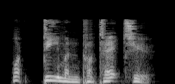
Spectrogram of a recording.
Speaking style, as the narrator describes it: he snapped

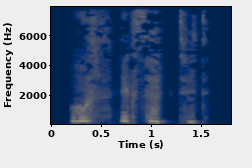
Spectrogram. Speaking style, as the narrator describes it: Isolt breathed

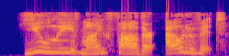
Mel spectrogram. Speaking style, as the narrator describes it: Meg shouted

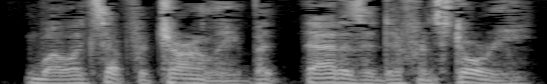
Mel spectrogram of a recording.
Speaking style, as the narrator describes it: he muttered

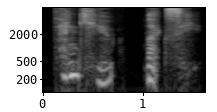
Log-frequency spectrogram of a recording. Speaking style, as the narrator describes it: she whispers

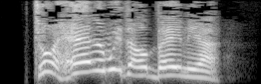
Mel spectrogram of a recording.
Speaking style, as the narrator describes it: he shouted

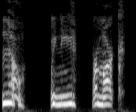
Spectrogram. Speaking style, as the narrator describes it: Moss growled

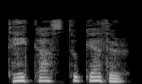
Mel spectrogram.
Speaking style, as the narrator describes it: she whispered

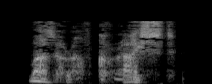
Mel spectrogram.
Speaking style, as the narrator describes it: wheezed Moulin

